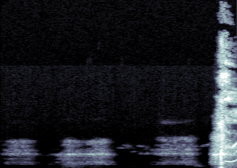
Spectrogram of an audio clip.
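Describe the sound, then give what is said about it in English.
Heavy, noisy breathing from a person who is concentrating, three slow breaths separated by short pauses, followed by a sharper, louder wheezing intake of air at the end. No talking. “I'm breathing so heavy because I'm concentrating.”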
